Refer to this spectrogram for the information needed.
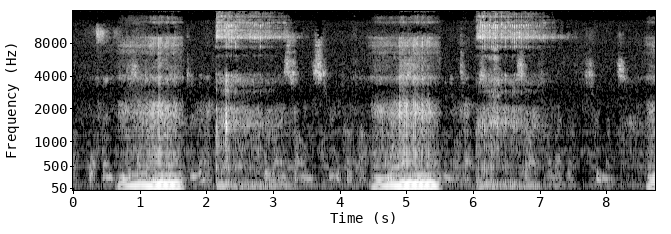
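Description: Two loud, low, rattling snores about four seconds apart, roughly 15 a minute, with quieter breathing and faint noise between them.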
